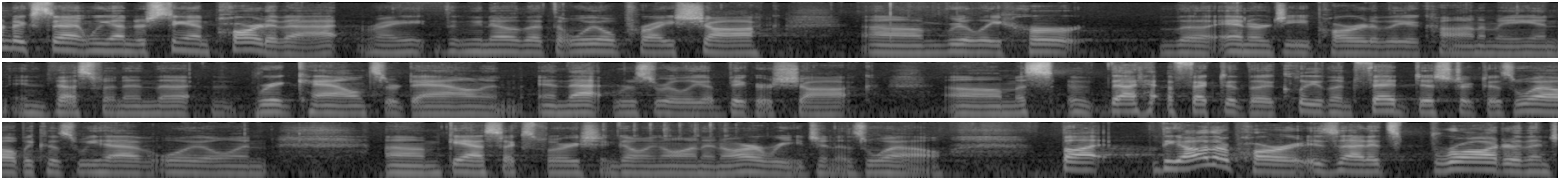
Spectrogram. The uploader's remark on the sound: Live from the Federal Reserve Bank of Cleveland.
